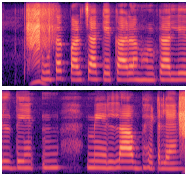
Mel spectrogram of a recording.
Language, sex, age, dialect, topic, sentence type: Maithili, female, 18-24, Southern/Standard, banking, statement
